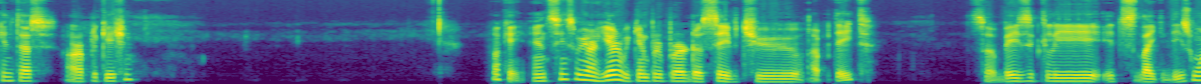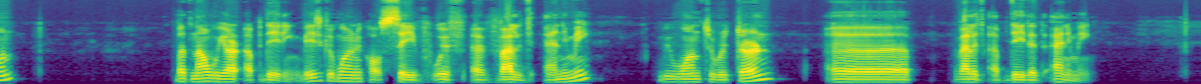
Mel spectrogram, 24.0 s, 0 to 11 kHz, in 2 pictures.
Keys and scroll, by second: 0.1 ctrl+d, 11.8 super+c, 13.9 super+v.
